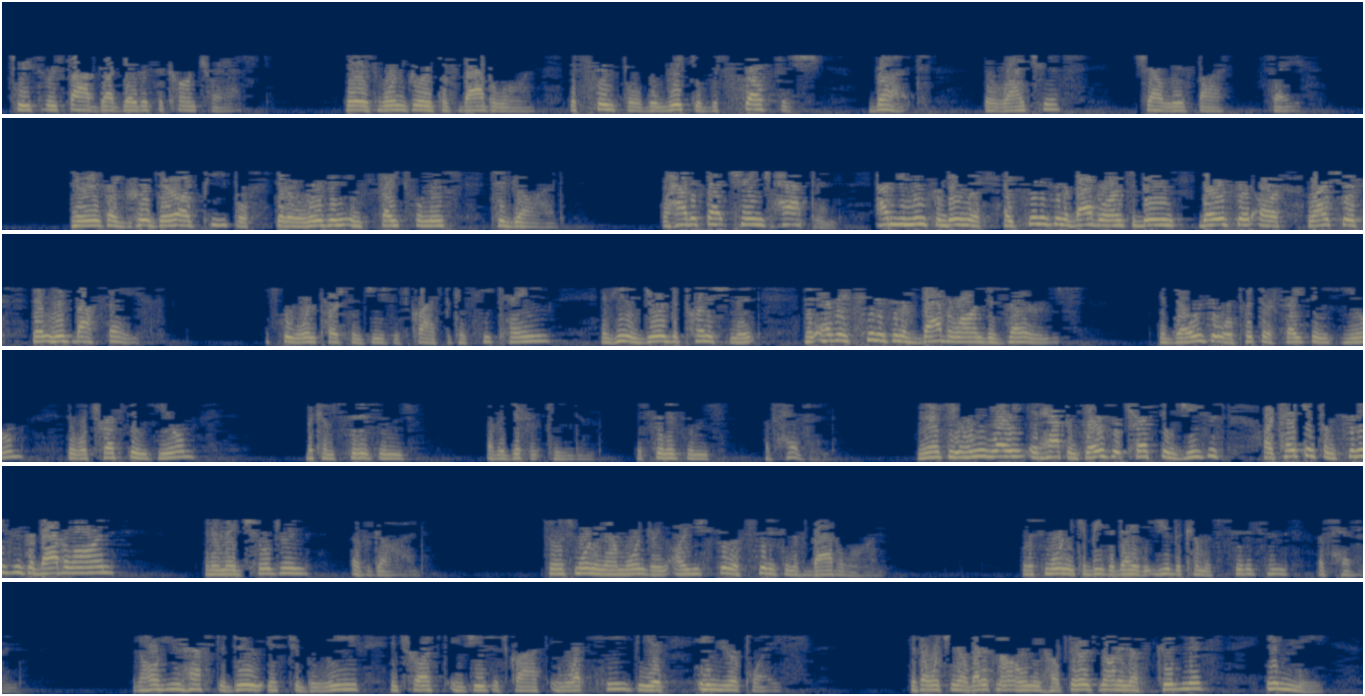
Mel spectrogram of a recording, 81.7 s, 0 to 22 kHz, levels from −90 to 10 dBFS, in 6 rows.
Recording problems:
distortion; heavy; 11% of the sound clipped
garbled, watery; badly; nothing above 3 kHz

